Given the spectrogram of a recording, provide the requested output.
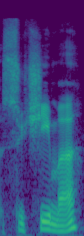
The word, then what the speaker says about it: Tsushima: samurai action game called ghost of Tsushima with the silent T and yeah just we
